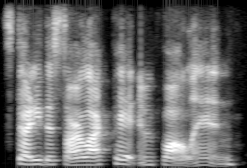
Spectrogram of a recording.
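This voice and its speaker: A woman's voice: fairly low pitch, expressive, a little slow, creaky, pushed and bright. A woman co-hosting a casual review chat, blunt and wry with her opinions. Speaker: podcast co-host.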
